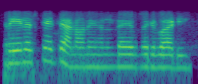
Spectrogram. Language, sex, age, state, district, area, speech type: Malayalam, female, 60+, Kerala, Kottayam, rural, conversation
